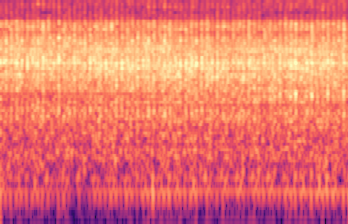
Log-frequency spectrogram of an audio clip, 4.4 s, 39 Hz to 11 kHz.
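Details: HMT 3522 diesel tractor after service, restarted after about an hour's running: steady even diesel clatter at idle with injector tick, no misses or extra knocks; engine sounds healthy.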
